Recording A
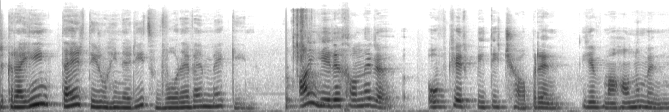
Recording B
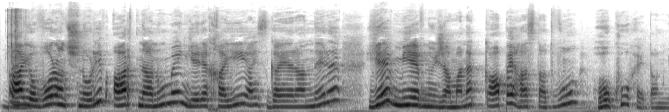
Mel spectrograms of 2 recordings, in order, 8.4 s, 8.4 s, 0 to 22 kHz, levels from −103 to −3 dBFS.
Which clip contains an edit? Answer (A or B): A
